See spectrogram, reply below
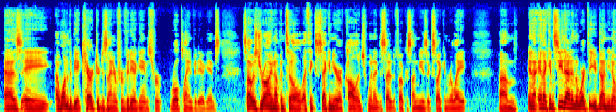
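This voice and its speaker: A man's voice: medium pitch, no echo. A man hosting a podcast who talks in a rambling, chatty, self-deprecating way. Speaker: podcast host. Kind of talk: casual podcast chat.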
